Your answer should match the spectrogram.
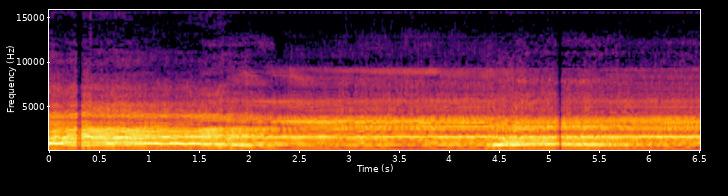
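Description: A man chanting devotional verse (a zakir's sung recitation) through a public-address microphone, drawing out long notes that slide up and down in pitch. A short break comes about two seconds in, and a new phrase starts about four and a half seconds in, over a steady hum.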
